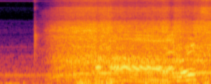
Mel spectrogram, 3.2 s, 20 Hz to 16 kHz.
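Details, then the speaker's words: BMW G310 R radiator fan motor after brush cleaning and resoldering, bench-tested: spins up within a second to a smooth, steady whirring hum with a clean pitch and no scraping or ticking; normal operation. "One test two still works. Test three still works. Fine. I guess this is going to work for a while for me. I'm okay with that noise."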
